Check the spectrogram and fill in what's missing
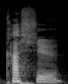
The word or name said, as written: kashu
